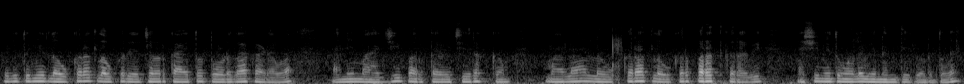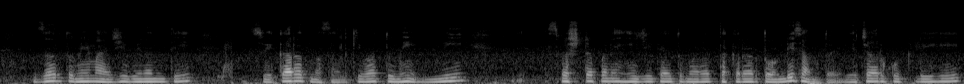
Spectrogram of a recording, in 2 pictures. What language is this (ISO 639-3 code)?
mar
